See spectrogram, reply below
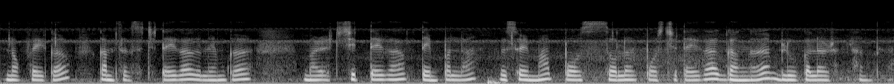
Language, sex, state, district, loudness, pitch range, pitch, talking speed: Wancho, female, Arunachal Pradesh, Longding, -16 LUFS, 205-225 Hz, 210 Hz, 165 wpm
